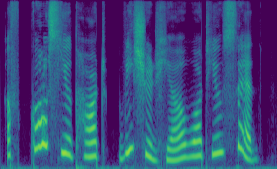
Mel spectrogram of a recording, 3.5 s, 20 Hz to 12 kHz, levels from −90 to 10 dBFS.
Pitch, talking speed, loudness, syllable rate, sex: 305 Hz, 175 wpm, -17 LUFS, 3.7 syllables/s, female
